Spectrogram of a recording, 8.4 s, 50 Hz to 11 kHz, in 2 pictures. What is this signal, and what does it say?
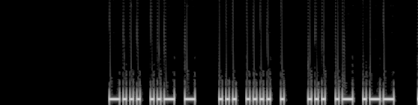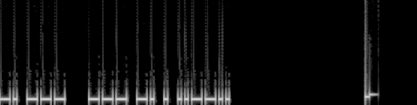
Morse code, heard as a keyed tone, about 34 wpm, 700 Hz. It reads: BUT SHE SAW NO ONE?
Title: Sentences from Top 300 Words 35wpm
